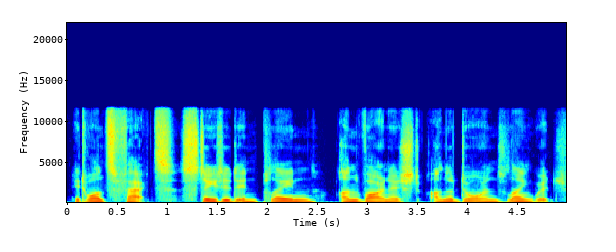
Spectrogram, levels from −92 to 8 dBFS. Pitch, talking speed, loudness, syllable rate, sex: 120 Hz, 110 wpm, -17 LUFS, 4.0 syllables/s, male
